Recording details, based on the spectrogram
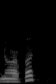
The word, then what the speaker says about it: Norfolk: And they'll say Norfolk. – Folk. Yeah, well, it's... I've always pronounced it Norfolk. – Well, that's what it is. It's Norfolk. – Yeah. – Or Norfolk. If you get a little further up east or across the pond.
